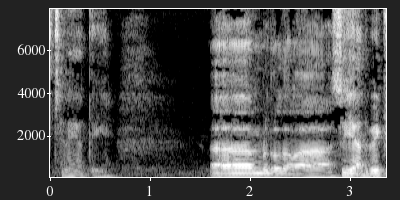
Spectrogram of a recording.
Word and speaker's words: Ctenanthe: But the C is silent. It's Ctenanthe.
